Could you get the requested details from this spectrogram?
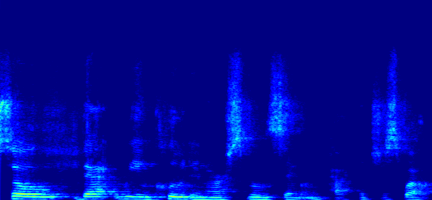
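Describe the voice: A woman talks with fairly even intonation and a slightly mellow tone amid audible room echo. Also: fairly low pitch for a woman, moderate pace.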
